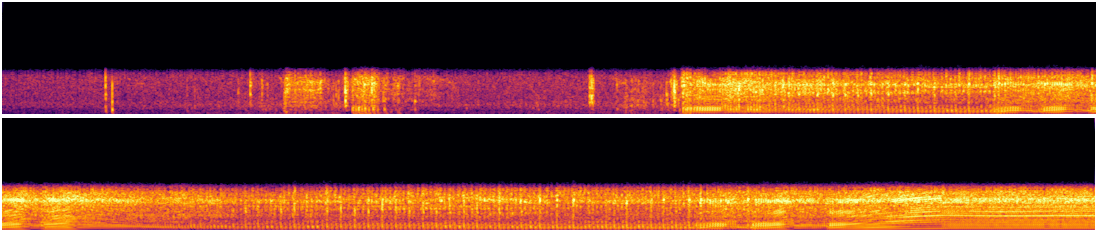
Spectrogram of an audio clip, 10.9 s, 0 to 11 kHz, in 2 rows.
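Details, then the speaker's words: Nearly brand-new Stihl MS200T chainsaw with 25-inch bar, high-speed screw backed out to the stop: revs up and wavers at top speed with a burbling high-idle miss, running rich and four-stroking. "so we can hear the high idle miss I think that high speed is backed out all the way to the stop at that point the saw is pretty much brand-new"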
